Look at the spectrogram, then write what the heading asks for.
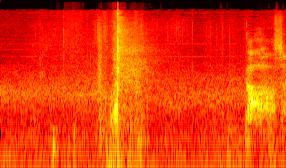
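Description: Mizuno forged iron striking a golf ball on a practice range, a sharp crisp impact followed later by a second whooshing swing burst, moderately close with some faint background noise.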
